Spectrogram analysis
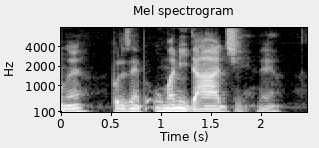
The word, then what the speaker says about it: humanidade: A letra H em seguida, a letra H não tem muita complicação porque na verdade não tem som, né? Por exemplo, humanidade, né?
